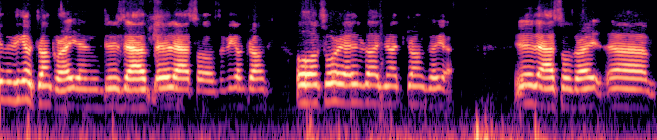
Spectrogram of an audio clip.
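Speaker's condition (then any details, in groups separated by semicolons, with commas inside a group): Traumatic brain injury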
